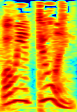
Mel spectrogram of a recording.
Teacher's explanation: 然后再强调 doing，对，因为它本身就是个关键词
